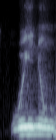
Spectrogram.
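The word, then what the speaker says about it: vinum: Cuando ustedes vean una B en corta en un texto, van a saber ya que esa B corta en latín clásico se pronuncia como una U. Winum, werut, were, widentur, werum, clavis.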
